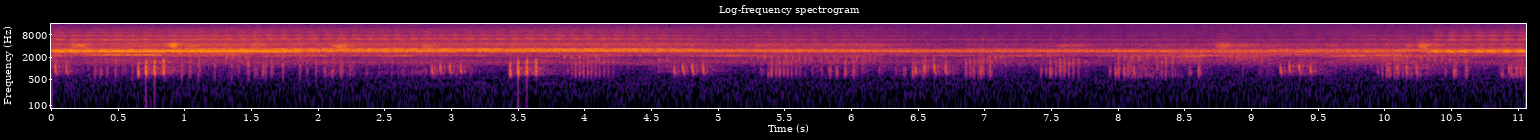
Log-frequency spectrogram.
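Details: Forest green tree frogs, endemic to Japan, calling at a daytime spawning above still water during the rainy season. Steady runs of short, rattling pulse-bursts repeat about three times a second under a continuous high, thin droning tone.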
